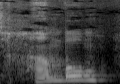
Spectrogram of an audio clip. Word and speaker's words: humble: Now, there has been a discussion between my wife and I as to whether or not it is humble or humble. And I think I usually say humble, and she says humble because it has an H. And I try to convince her that it has a silent H.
